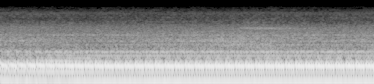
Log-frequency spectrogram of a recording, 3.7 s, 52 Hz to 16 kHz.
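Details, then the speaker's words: Nissan Skyline R32 GTS-T just after start, in after-start mode while sorting crank trigger settings on the ECU: deep, uneven rumble that never settles into a clean idle; trigger issue suspected, cause unclear. "Oh, that sounds terrible. Okay, so we're gonna leave that alone."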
